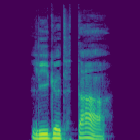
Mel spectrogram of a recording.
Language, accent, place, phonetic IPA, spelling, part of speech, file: German, Germany, Berlin, [ˌliːɡət ˈdaː], lieget da, verb, De-lieget da.ogg
- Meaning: second-person plural subjunctive I of daliegen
